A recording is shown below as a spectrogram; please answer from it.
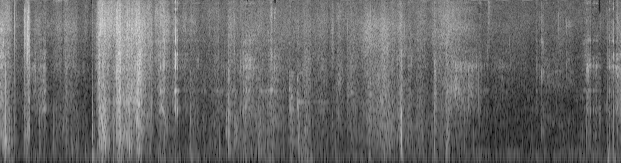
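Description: Clothing rustle and small clicks and knocks from handling a clip-on microphone, with a dense burst of rustling about a second in.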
